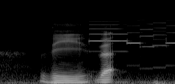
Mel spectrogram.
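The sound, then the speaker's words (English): A phone ringtone plays after a tracker is double-tapped, ringing even though the phone is set to silent. Brief tonal ringtone notes follow a moment of talk. “You can double tap that, yeah. And it will ring my phone even if the phone is on silent.”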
